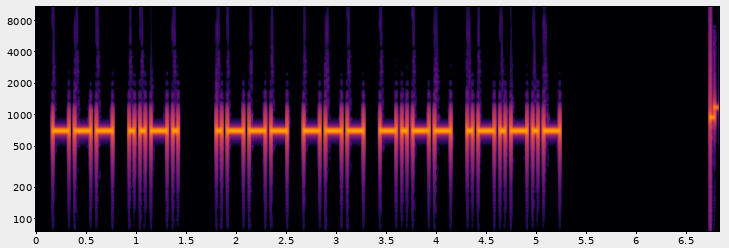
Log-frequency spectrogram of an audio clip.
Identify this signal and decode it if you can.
Morse code, heard as a keyed tone, about 22 wpm, 700 Hz. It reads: OF JOY.
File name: practice / 22wpm / Sentences with 3-Word Phrases - 22wpm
